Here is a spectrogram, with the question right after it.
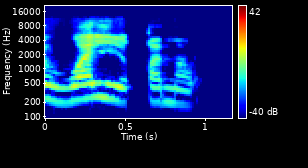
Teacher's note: حمزۃ الوصل تو ملا کے وقت نہیں پڑھی جاتی، لیکن لام القمری ہمیشہ پڑھا جاتا ہے. تو آپ ایسی حالت میں لام کو پڑھیں گی اور صرف لام پڑھا جائے گا، حمزہ نہیں، اور ہم پڑھیں گے والقمر.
